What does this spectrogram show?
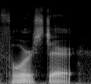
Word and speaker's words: Forster: Robert Forster. If that's how you pronounce his last name.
